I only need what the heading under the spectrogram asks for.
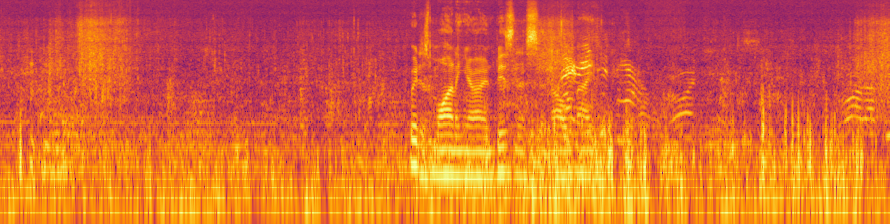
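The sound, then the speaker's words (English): Steady wind buffets the microphone over a broad, rushing wash of water and engine-like rumble from a boat out at sea, while people talk and exclaim excitedly at a humpback whale right at the back of the boat. “Right at the back of the boat.”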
